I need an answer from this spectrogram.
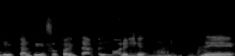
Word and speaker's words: Mauritius: countries so for example Mauritius they a lot of people could not even pronounce their name you know they would call it Marie for example okay Suriname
